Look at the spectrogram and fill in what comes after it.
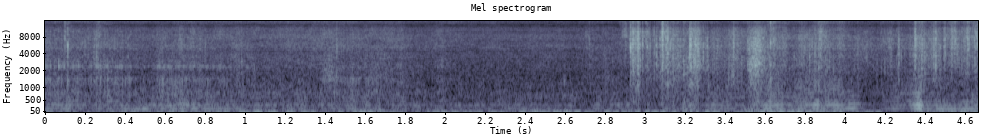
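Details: Thousands of wild bees covering a giant honeycomb high in a rainforest canopy, calmed with smoke by rope-suspended honey hunters; a steady low droning hum runs throughout, joined near the end by scraping and crackling handling noises.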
